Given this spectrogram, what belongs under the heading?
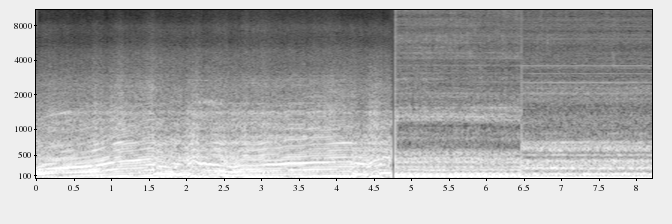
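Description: A car exhaust with old-school Flowmaster Delta mufflers idles with a deep rumble, then revs hard into a loud, raspy, throaty roar that holds steady at high volume.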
